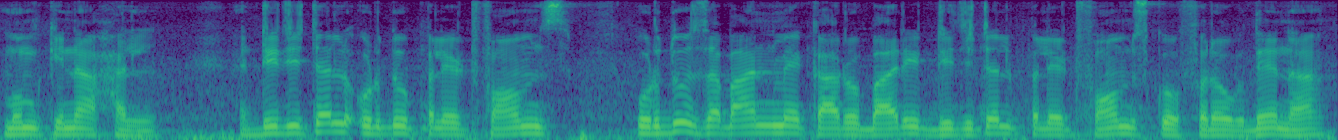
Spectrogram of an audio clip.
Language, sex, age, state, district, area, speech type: Urdu, male, 18-30, Uttar Pradesh, Saharanpur, urban, spontaneous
